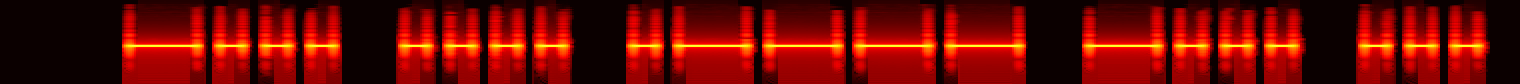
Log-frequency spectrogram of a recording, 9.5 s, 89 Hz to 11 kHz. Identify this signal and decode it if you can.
Morse code, heard as a keyed tone, about 8 wpm, 800 Hz. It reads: BH1BS
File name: LEZIONI / 5 LBVC / 5 LB 8wpm 2816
